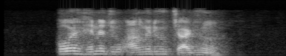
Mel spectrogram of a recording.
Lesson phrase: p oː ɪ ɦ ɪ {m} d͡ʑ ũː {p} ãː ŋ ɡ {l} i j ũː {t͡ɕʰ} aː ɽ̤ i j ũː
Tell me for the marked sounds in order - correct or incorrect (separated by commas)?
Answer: incorrect, incorrect, incorrect, incorrect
